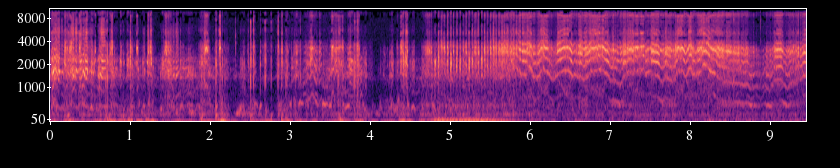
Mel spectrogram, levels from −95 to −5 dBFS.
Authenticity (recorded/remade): recorded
